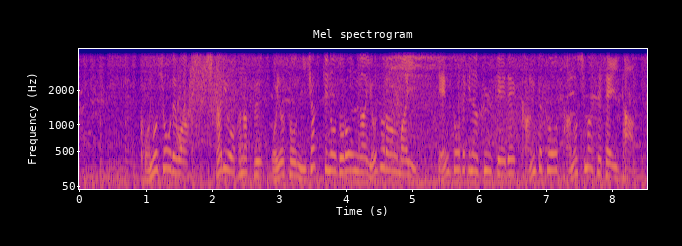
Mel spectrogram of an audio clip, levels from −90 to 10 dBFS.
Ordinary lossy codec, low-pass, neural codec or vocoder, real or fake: none; 3.6 kHz; none; real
